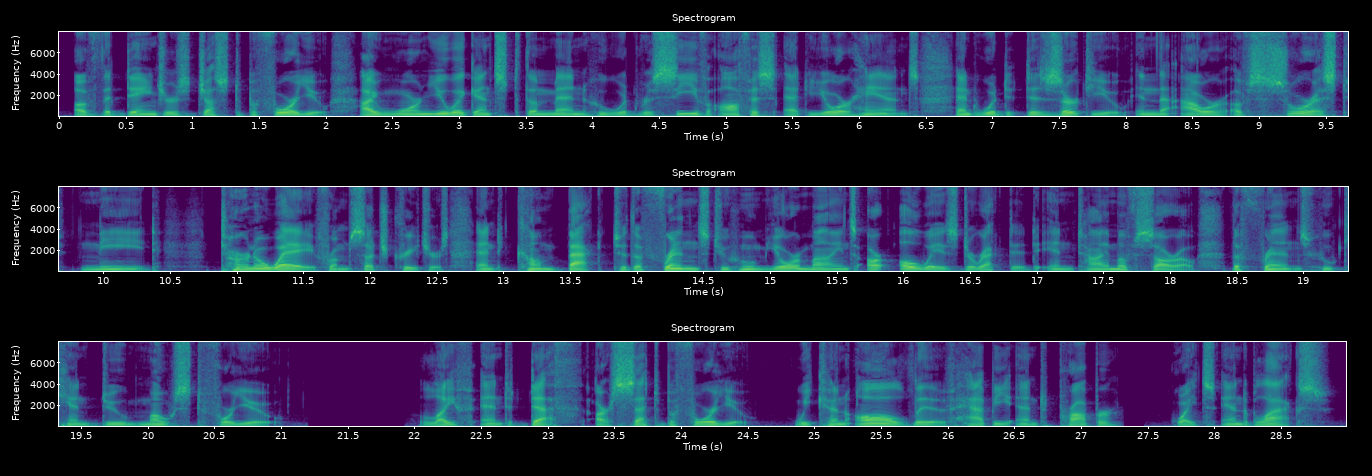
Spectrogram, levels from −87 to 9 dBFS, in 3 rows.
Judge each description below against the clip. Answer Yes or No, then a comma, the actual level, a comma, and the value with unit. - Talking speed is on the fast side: No, average, 155 wpm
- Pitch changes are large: No, average, 4.3 semitones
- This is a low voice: Yes, low, 105 Hz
